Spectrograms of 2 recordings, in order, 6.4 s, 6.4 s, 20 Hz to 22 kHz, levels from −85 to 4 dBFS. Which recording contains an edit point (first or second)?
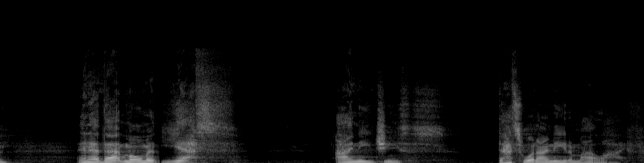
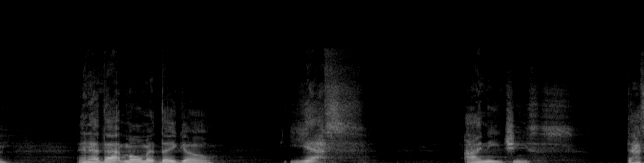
first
